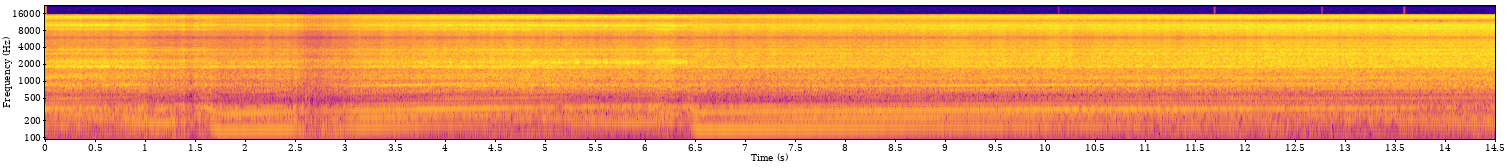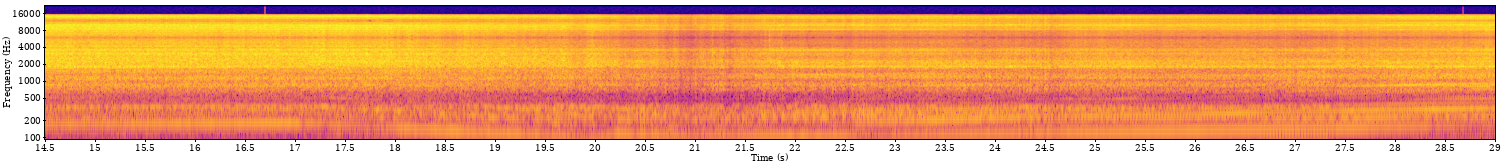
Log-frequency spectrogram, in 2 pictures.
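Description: Spec Racer Ford's four-cylinder race engine heard from on board at racing speed. Its pitch steps through a few gear changes in the first seconds, falls for about three seconds past the middle as the car slows for a corner, then climbs steadily again under acceleration, with a steady rush of wind noise throughout.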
